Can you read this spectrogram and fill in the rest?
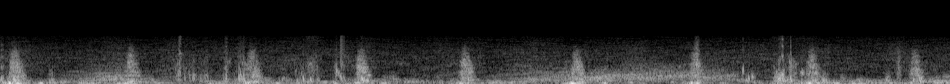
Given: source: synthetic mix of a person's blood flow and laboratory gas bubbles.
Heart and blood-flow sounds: Doppler ultrasound of blood flow; subclavian vein
0.00-0.19 s: bubbles
1.75-2.10 s: bubbles
2.22-2.32 s: bubbles
2.35-2.49 s: bubbles
2.94-3.23 s: bubbles
3.33-3.50 s: bubbles
3.58-3.71 s: bubbles
7.40-7.58 s: bubbles
7.72-8.15 s: bubbles
9.10-9.28 s: bubbles
From the record:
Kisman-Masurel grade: 221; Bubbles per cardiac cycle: several, 3 to 8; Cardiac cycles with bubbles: 10 to 50%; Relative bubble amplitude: barely perceptible (0.100 to 0.250); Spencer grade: 2 (many but less than half of the cardiac periods contain bubble signals, singularly or in groups); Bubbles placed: anywhere in the cardiac cycle

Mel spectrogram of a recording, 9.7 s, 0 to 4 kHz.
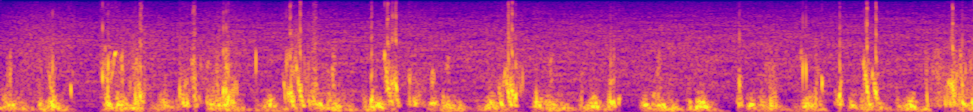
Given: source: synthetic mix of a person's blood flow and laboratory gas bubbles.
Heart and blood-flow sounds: Doppler ultrasound of blood flow; precordium
0.45-0.74 s: bubbles
0.98-1.19 s: bubbles
1.27-1.46 s: bubbles
1.58-2.40 s: bubbles
2.52-2.59 s: bubbles
2.79-3.19 s: bubbles
3.67-3.77 s: bubbles
3.81-4.02 s: bubbles
4.06-4.26 s: bubbles
4.29-4.36 s: bubbles
4.96-5.26 s: bubbles
5.31-5.46 s: bubbles
5.81-5.85 s: bubbles
6.05-6.22 s: bubbles
7.35-7.45 s: bubbles
7.59-7.79 s: bubbles
7.96-8.10 s: bubbles
8.12-8.27 s: bubbles
8.33-8.45 s: bubbles
8.60-8.81 s: bubbles
9.22-9.74 s: bubbles
From the record:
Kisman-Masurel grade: 243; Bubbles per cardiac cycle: several, 3 to 8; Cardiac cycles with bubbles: 100%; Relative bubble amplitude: loud (0.450 to 0.775); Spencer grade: 3 (all of the cardiac periods contain showers or single bubble signals, but not dominating or overriding the cardiac motion signals); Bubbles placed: anywhere in the cardiac cycle

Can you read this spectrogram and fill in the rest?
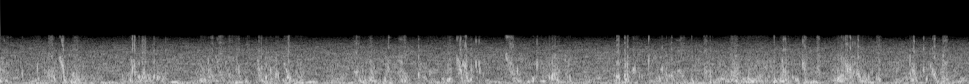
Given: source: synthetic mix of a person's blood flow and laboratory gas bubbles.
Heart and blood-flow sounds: Doppler ultrasound of blood flow; precordium
0.00-0.13 s: bubbles
0.19-0.26 s: bubbles
0.29-0.88 s: bubbles
1.15-1.70 s: bubbles
2.00-2.51 s: bubbles
2.55-3.07 s: bubbles
3.51-4.11 s: bubbles
4.17-4.22 s: bubbles
4.26-4.90 s: bubbles
5.04-5.25 s: bubbles
5.29-5.75 s: bubbles
5.95-6.52 s: bubbles
6.56-6.88 s: bubbles
6.92-7.70 s: bubbles
7.74-8.22 s: bubbles
8.31-8.84 s: bubbles
8.97-9.58 s: bubbles
From the record:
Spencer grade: 3 (all of the cardiac periods contain showers or single bubble signals, but not dominating or overriding the cardiac motion signals); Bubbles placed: anywhere in the cardiac cycle

